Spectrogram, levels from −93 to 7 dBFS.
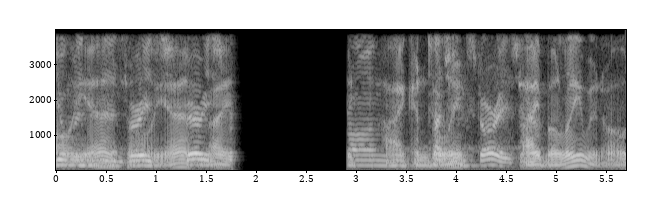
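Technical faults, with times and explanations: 1.76 to 2.95 s, call audio freeze: the sound halts and a 1.16 s gap is filled in. A short trace of the last sound fades out, then about 1.06 s of silence follows. Nothing is lost. The audio resumes where it stopped, now running 1.16 s late. Packets likely stalled in transit, draining the jitter buffer until they arrived. The narrow band, with nothing above 4 kHz, fits a G.711 call path.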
